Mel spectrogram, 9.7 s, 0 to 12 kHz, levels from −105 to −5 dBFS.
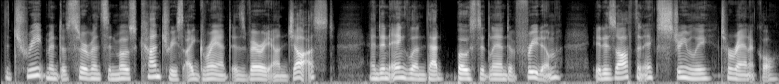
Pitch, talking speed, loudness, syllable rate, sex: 160 Hz, 155 wpm, -19 LUFS, 4.6 syllables/s, female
